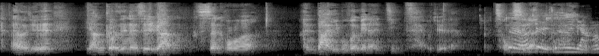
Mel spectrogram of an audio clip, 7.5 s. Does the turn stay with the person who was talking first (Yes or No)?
No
